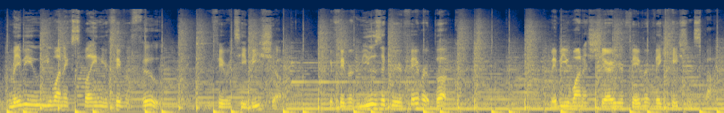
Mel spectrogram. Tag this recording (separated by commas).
Music, Speech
